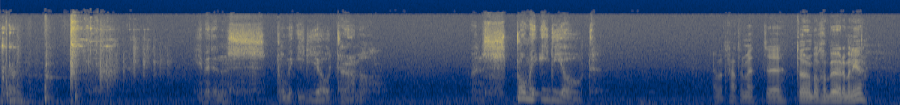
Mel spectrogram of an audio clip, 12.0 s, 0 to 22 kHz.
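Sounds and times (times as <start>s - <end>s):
man whispering: 2.6s - 5.1s, 6.3s - 8.0s.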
